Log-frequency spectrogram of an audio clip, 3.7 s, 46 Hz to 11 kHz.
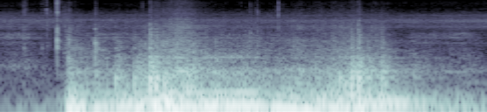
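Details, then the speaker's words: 12 kW Powertech diesel generator, Kubota V1505, in a bus, cold start after priming and glow plugs with no load; catches abruptly, settles into even low rumble, fan kicks in; healthy start, 120 V both legs. "she's a little cold so there it goes you hear the fan kick in which is good which means you know you're putting out power"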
